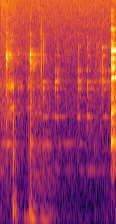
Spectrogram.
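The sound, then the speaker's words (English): Glasses clink together in a toast across the table: a quick cluster of light, bright taps, then one more crisp chime a moment later, fairly quiet with no talking. “Cheers to across the table.”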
